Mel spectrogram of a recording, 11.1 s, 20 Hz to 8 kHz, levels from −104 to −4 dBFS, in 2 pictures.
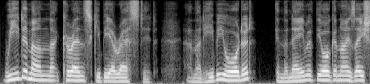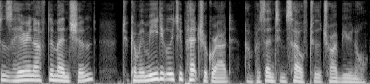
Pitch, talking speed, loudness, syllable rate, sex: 145 Hz, 160 wpm, -18 LUFS, 5.7 syllables/s, male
